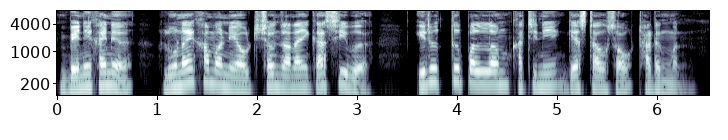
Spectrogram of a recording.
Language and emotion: Bodo, neutral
